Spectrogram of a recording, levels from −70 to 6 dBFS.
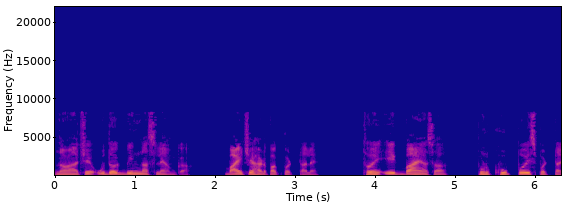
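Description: MP3 compression runs through the whole of this speech clip, from start to finish, and is the likely cause of what is heard: the audio stops dead above about 8.3 kHz, and coding damage is plainly audible throughout. That pattern fits an encoder starved of bits, around 32 kbps, which discards the treble above a fixed cut-off and drops quieter spectral detail it judges unimportant, leaving the speech dull and audibly processed.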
